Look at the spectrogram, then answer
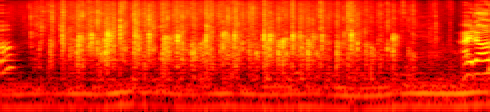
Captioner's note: audience applauds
